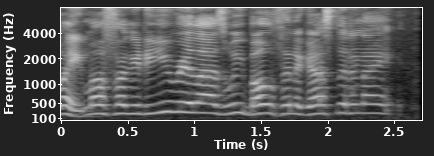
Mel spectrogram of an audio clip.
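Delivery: put-on indignant, incredulous tone. Retelling an encounter with another comedian: retelling own indignant reply. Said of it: "I was like".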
